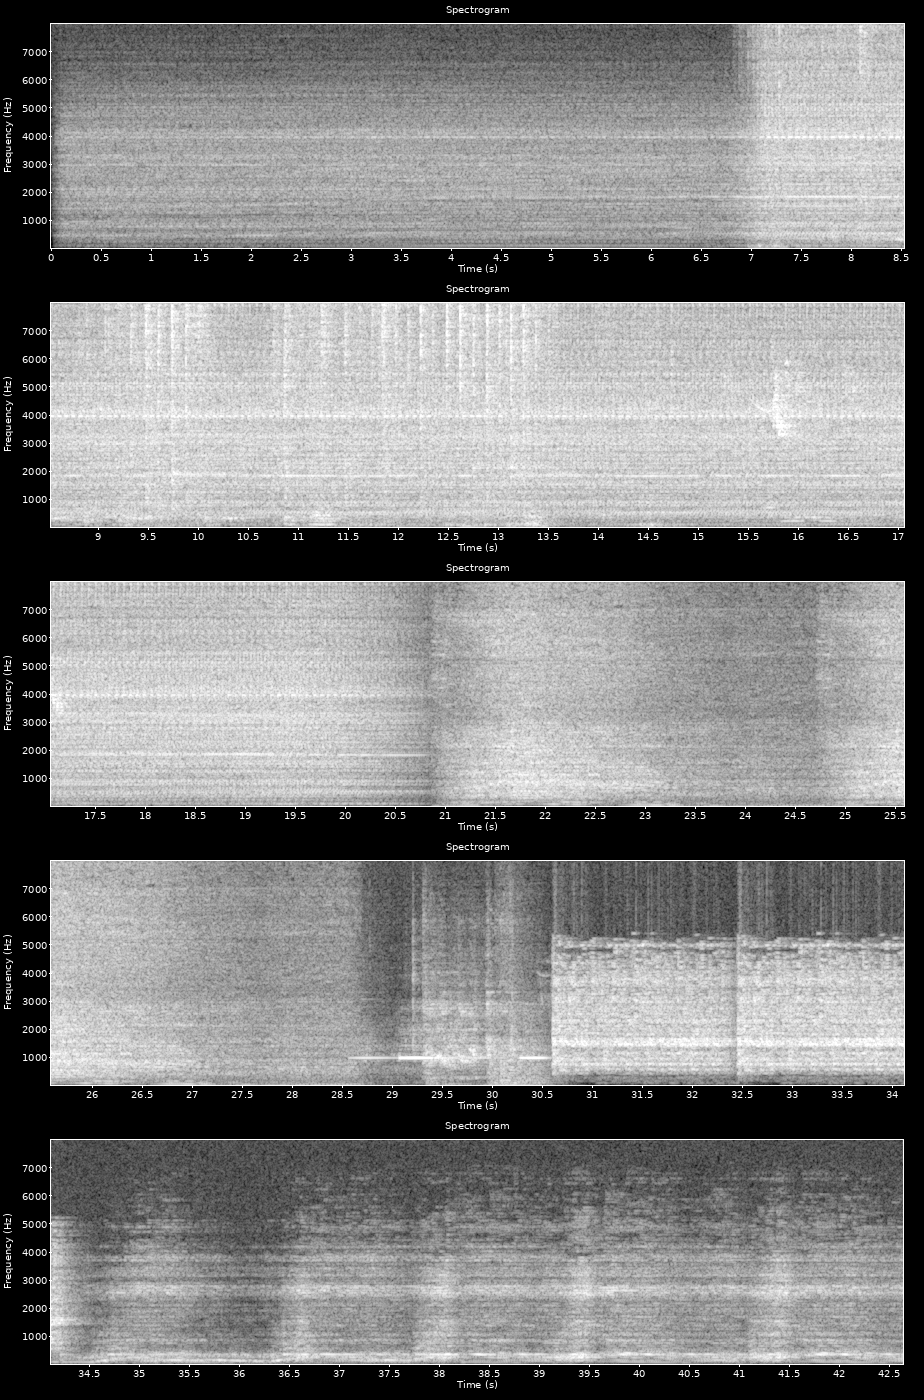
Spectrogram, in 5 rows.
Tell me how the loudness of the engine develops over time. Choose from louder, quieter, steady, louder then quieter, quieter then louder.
louder.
